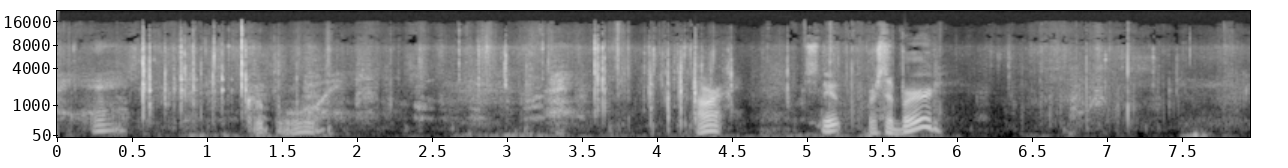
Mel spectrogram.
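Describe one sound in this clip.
A dog rustles through dry grass and brush close by.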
